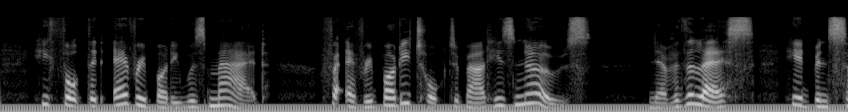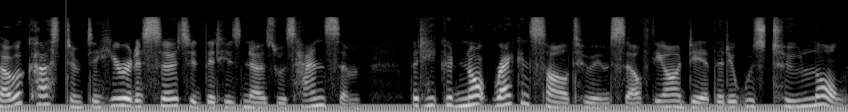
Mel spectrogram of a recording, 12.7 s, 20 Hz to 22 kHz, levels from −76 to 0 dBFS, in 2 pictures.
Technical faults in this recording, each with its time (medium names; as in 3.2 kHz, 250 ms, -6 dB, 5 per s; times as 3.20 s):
hum 50 Hz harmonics 5 -28 dBFS
6.85 s: pop -12 dBFS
